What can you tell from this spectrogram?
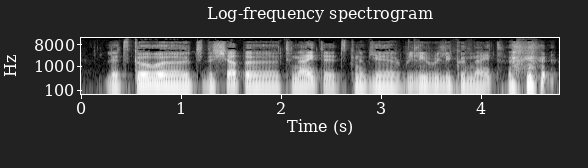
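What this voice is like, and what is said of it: English with a French accent. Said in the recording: “Like in English with a French accent? ... That wasn't bad.”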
